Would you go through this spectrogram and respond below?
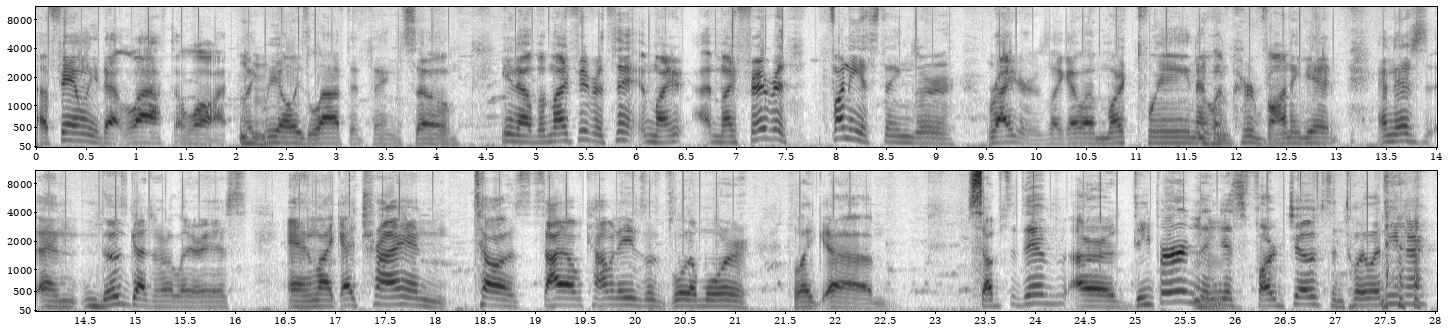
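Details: Adult man born with cerebral palsy, self-described as very mild, with reduced balance and strength, attributed to damage in the brain area controlling muscles; mild dysarthria (cerebral palsy).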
